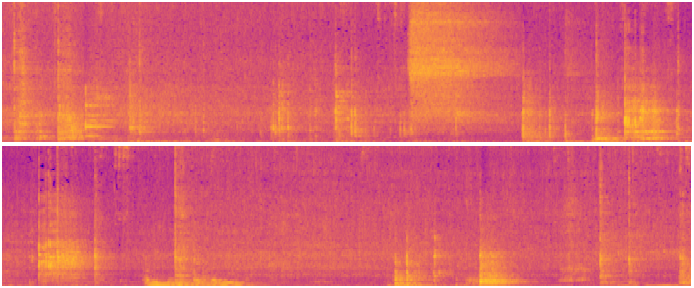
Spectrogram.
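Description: Spatula scraping and stirring a frying onion-tomato masala in a kadai, with steady sizzling broken by repeated strokes and clicks against the pan and a few louder bursts of sizzle. The masala is fried to the point where the ghee separates.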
